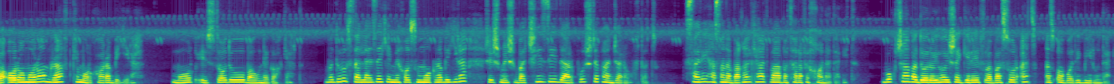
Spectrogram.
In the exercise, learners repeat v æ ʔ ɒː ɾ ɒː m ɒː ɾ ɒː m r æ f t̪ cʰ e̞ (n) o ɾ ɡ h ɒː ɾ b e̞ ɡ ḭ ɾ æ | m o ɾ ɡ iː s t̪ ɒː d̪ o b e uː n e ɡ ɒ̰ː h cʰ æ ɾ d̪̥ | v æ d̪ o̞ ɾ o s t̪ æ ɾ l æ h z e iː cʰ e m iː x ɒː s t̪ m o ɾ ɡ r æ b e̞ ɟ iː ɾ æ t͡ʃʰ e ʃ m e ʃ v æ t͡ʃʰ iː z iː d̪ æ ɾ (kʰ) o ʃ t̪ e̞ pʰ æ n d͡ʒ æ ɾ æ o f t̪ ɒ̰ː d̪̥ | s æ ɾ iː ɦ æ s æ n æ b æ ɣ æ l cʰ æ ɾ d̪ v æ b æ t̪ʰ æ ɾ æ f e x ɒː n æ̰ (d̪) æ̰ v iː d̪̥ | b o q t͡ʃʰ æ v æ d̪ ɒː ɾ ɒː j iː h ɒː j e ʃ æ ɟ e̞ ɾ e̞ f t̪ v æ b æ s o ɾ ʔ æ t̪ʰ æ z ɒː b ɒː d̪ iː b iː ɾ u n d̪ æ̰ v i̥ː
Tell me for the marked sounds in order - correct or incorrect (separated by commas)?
incorrect, incorrect, correct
